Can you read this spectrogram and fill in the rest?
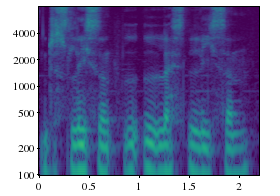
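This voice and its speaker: A Polish-accented man talks slowly on a live stream in a low, unhurried voice. He rambles and fills pauses with ums, poking fun at himself. Quiet music plays softly behind him. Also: little pitch movement. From Poland. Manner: rambling, self-deprecating, many fillers. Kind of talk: casual live-stream commentary.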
